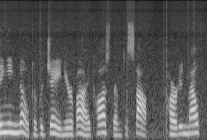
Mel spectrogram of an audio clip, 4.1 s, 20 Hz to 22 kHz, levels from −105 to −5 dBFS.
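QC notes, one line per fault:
2.43–2.56 s, speech cut by the noise suppressor: the suppressor mistook speech for noise and pulled it down about 10 dB, so it sounds swallowed; the waveform shows a brief notch and the spectrogram a faint band.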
